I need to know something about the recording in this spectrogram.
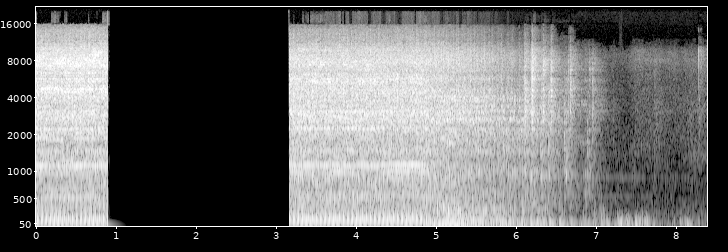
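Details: Ferris 400s mower with a Kawasaki FR651V engine, run after an oil change with 2.1 quarts of 10W40: it catches cleanly, holds an even, steady low beat, then winds down smoothly with no knocks or rattles. Healthy engine, no leaks.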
